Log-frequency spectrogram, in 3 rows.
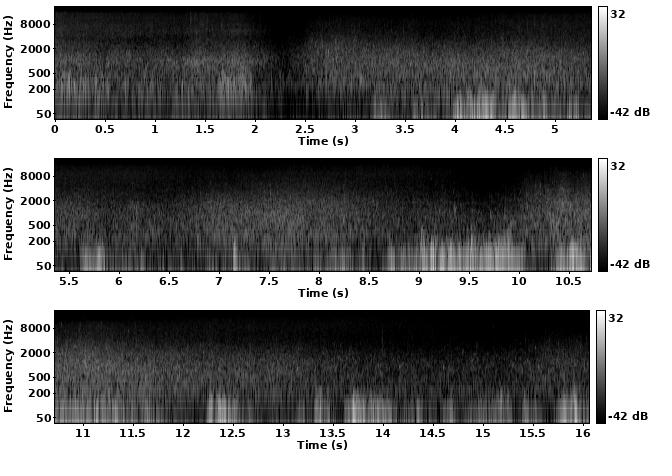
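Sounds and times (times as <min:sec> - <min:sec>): wind buffeting microphone: 0:03.2 - 0:16.0.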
